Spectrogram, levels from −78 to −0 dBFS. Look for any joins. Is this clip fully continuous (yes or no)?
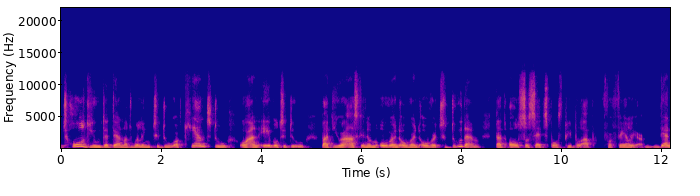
yes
